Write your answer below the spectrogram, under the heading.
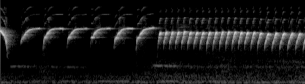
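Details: Russian canary training song: a series of rising whistled notes around every quarter second, then a fast, even, buzzy trill of high repeated notes.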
